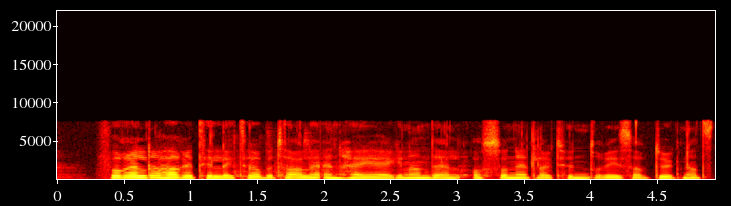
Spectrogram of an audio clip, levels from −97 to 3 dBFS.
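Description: From 1.28 to 3.19 s there is feedback echo between two devices. A second device in the room replays this speech and the original microphone catches it again. Each syllable returns about a fifth of a second later, thin and ringing, at about -23 dB.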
